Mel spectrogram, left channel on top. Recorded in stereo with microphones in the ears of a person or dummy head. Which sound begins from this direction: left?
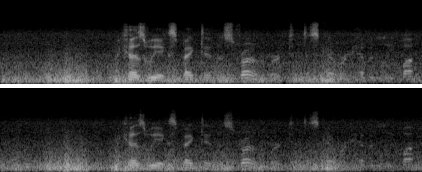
A man speaking, at 1.2 s.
